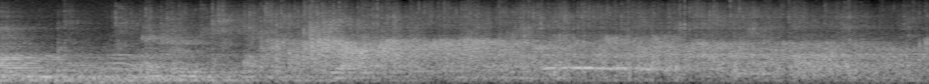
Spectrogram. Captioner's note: audience clapping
